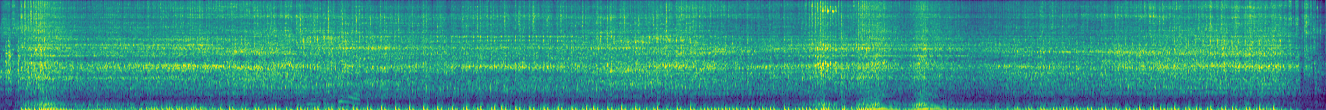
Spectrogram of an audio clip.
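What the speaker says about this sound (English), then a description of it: "The deepness of that exhaust note" A Laverda Breganze twin motorcycle, fitted with a balance pipe and Lafranconi exhaust, idles steadily with a deep, throbbing exhaust note, close and loud throughout, with a couple of brief blips of the throttle.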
